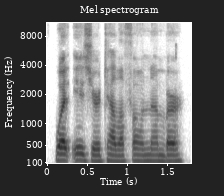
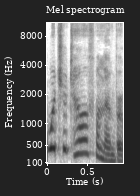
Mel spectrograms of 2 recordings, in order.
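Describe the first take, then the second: First: The pitch stays flat without inflection. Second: The pitch moves with lively inflection. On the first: It sounds like a robot. The speaker calls it wrong. "opposed to" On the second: It sounds like a human being. The speaker calls it right. "with with an inflection in my voice"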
